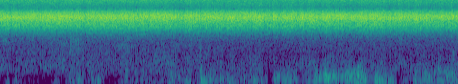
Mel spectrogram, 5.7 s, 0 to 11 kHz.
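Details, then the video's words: Mass cicada hatch on May 20th, 2034: many insects produce a continuous shrill whirring drone at constant loudness, with soft low rumbles and rustles underneath. "ATTACK OF THE CICADAS"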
